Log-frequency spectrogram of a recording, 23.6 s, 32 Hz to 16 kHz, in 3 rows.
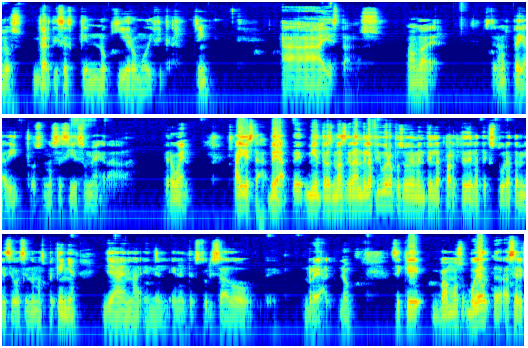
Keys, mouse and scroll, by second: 0.0-2.9 middle drag, 2.2-3.2 scroll up 2, 7.4 middle click, 13.3 middle click, 15.3 middle click, 16.2 Escape, 16.5 scroll down 2, 17.2 shift+middle click, 18.2 middle click, 19.0 s, 21.8 click, 22.0 click, 22.3-22.7 scroll up 2, 22.7-23.5 scroll down 2.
